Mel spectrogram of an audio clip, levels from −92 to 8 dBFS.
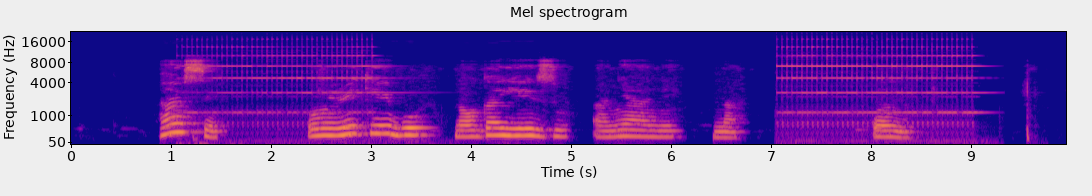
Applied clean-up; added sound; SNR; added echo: none; Telephone; 10 dB; none.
